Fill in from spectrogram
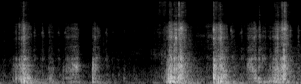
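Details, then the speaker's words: Used old Dodge 4x4 pickup, door swung during inspection: irregular dry metallic scraping and creaking from a worn door hinge; the door is sagging and the hinge needs replacing. "this one you can see look at that so that's no good so this door hinge needs to be replaced so you can hear that listen"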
